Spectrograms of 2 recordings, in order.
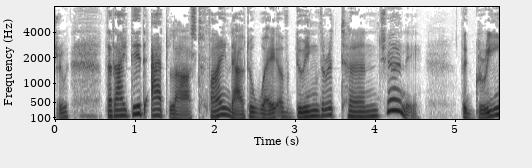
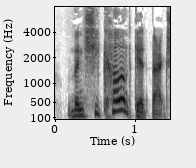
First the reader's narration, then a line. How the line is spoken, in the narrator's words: shouted Digory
